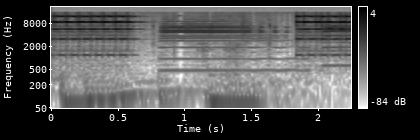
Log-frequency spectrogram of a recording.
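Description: An old-fashioned telephone bell rings in the detective game Crime or Punishment, two bright metallic bursts split by a short gap, clear and close over a low background hum.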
